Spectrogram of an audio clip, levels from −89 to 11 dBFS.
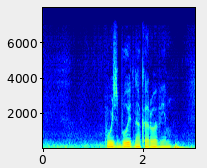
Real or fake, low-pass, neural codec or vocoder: fake; 7.2 kHz; codec, 16 kHz, 1 kbps, X-Codec, WavLM features, trained on Multilingual LibriSpeech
